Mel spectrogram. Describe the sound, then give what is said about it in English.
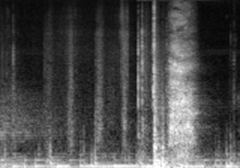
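A bedroom door being shut and locked: a few faint taps, then a sharp thunk followed by a brief rattling scrape, all over a steady, low hum. “Okay. I'll lock myself in the bedroom. Please, hurry.”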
